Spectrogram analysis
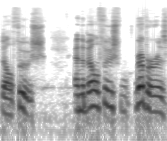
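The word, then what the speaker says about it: Belle Fourche: Um, but it's pronounced Beluch.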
